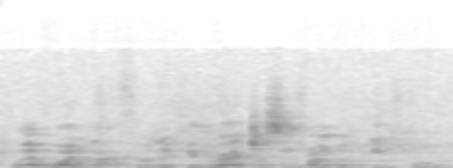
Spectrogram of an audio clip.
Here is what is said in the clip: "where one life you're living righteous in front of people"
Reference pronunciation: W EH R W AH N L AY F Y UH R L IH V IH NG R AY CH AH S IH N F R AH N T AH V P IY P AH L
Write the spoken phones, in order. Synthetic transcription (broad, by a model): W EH W AH N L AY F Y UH L IH V IH NG R AY CH AH S IH N F R AH N T AH V P IY P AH L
